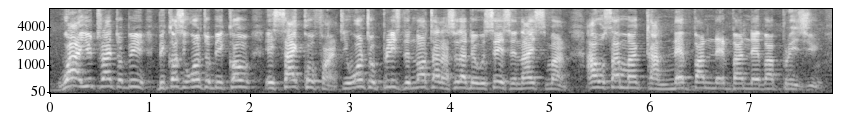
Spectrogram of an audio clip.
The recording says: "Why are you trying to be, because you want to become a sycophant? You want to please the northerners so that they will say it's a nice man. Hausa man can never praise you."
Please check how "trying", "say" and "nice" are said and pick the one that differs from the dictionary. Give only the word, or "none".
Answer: none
